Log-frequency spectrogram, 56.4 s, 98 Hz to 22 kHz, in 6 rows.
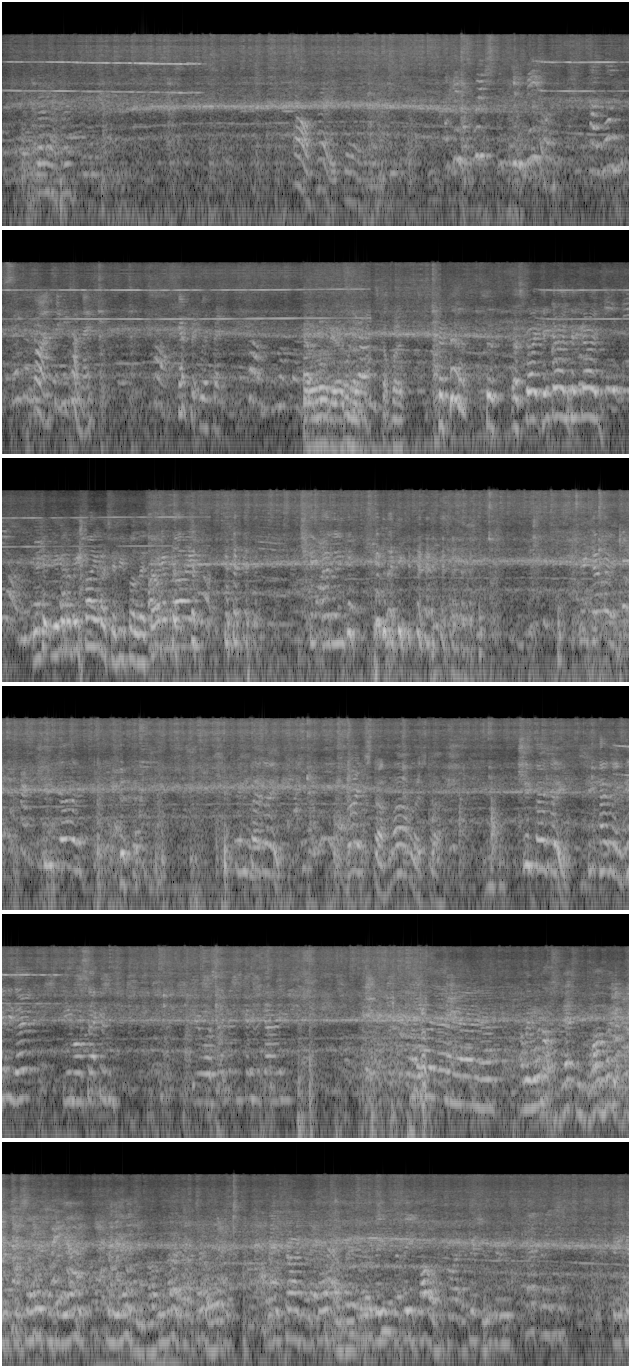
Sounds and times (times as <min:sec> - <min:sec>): Bicycle: 0:00.0 - 0:56.4.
